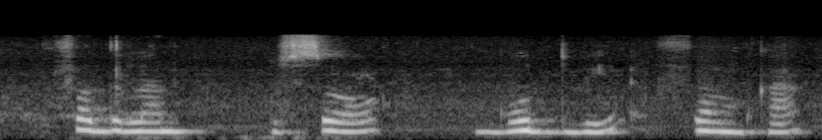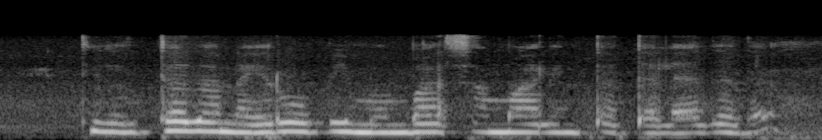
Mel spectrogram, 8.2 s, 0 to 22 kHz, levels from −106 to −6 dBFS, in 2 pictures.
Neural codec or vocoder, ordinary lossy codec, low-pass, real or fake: none; none; none; real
